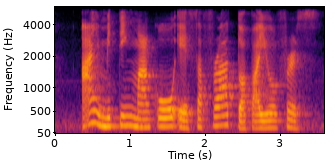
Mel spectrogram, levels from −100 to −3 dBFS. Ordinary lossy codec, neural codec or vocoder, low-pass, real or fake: none; none; 5.4 kHz; real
